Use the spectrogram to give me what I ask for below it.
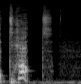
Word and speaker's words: Teth: And today, this is the ninth letter of the Hebrew alphabet, the Tet. It's spelled T-E-T-H,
